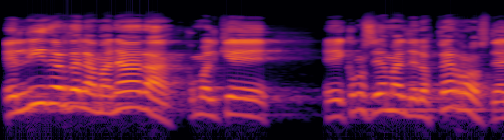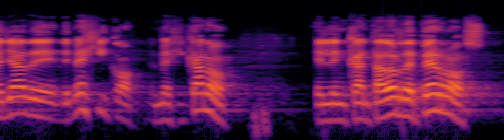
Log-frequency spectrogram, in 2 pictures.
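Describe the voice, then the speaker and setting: Argentine man preaching from the pulpit, high voice, lively call-and-response, big church reverb. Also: a little fast. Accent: Rioplatense Spanish. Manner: emphatic, calls the congregation to repeat and answer. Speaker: pastor. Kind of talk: sermon. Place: church hall. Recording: long church-hall reverb.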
